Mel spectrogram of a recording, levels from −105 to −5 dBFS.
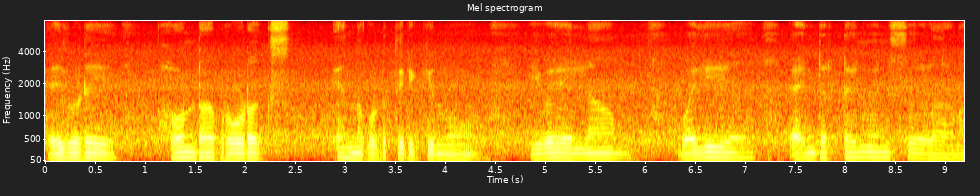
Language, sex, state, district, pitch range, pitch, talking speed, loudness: Malayalam, male, Kerala, Kasaragod, 100-105 Hz, 105 Hz, 60 wpm, -20 LUFS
